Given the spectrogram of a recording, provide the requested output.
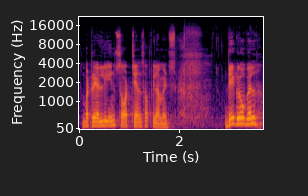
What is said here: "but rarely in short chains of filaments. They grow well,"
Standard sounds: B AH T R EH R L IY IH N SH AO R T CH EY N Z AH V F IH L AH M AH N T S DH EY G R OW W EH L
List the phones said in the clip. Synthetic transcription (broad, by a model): B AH T R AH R L IY IH N S AO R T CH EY N S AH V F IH L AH M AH T S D EY G R OW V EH L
